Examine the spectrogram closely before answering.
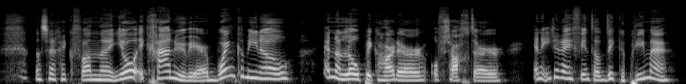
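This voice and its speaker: A woman's fairly high-pitched voice, a normal speaking voice with lively intonation at a moderate pace, in a very clean recording with a silent background. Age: 40s. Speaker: podcast guest on career break. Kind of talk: casual interview.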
